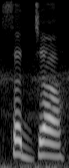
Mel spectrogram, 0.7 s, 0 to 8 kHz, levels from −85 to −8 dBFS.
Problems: constant background noise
